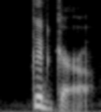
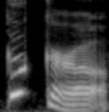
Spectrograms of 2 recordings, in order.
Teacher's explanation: the D sound at the end of good often assimilates to the G sound at the beginning of girl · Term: assimilation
